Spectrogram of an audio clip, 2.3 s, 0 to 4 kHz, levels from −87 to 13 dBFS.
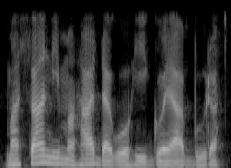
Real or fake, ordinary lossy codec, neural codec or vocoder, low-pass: fake; none; vocoder, 24 kHz, 100 mel bands, Vocos; 3.6 kHz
